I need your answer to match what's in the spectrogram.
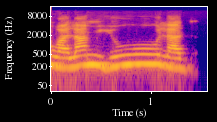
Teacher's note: اور یہاں لام پر آپ نے رکنا نہیں ہے، جسٹ ہم نے اس کو جوائن کرنا ہے. لام کو میم کے ساتھ صرف ملانا ہے، اس پر رکنا نہیں ہے، اس پہ ٹائم نہیں دینا.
